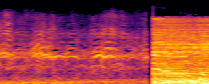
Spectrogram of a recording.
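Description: A flock of geese honking, several calls overlapping, cut off suddenly about one and a half seconds in.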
